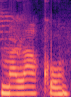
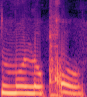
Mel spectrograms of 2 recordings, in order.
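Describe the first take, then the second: First: The first two vowels are reduced toward 'a'. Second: Every vowel is pronounced as a full 'o'. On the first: The speaker calls it right. "Why do they pronounce it as Malako?" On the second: The speaker calls it wrong. "Why don't Russians pronounce it as Moloko?"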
